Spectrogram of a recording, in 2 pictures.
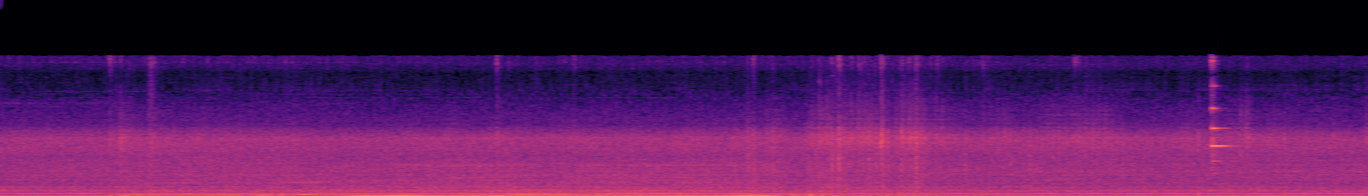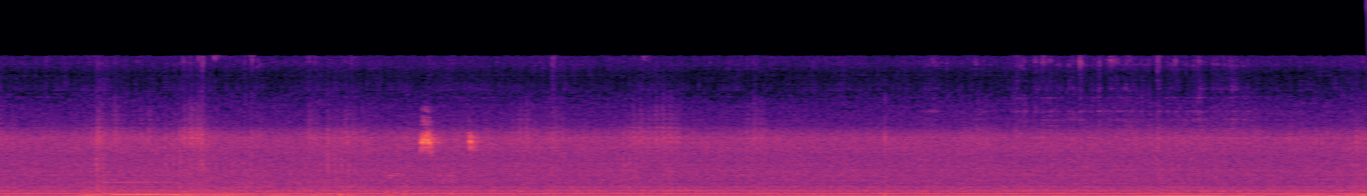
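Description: A bus engine rumbles steadily and revs up and down.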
